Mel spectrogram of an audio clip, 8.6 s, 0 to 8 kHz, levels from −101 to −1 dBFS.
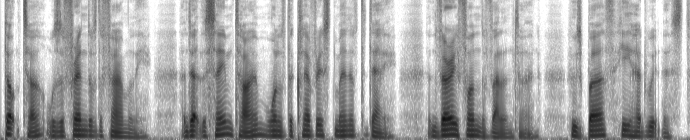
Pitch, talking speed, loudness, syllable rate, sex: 95 Hz, 215 wpm, -21 LUFS, 5.9 syllables/s, male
